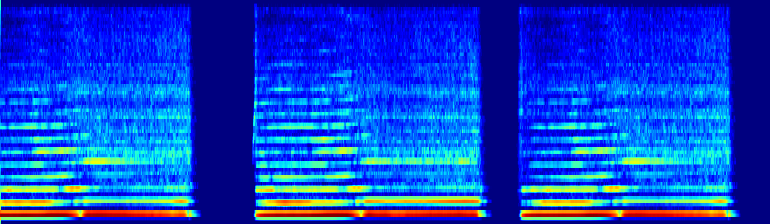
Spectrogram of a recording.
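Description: Shakuhachi bamboo flute plays a sustained kari note with the head tilted away to lower pitch, three long breathy tones separated by short pauses, each holding steady and close.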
